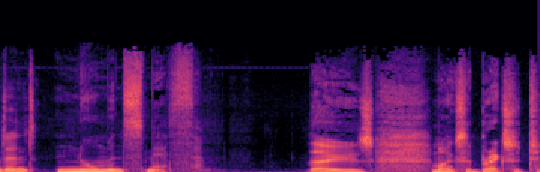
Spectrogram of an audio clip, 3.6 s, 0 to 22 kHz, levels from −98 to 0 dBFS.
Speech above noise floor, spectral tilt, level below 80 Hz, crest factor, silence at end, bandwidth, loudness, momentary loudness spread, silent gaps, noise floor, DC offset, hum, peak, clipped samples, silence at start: 43 dB; -4.5 dB/octave; -68 dBFS; 18 dB; 0 s; 16 kHz; -26 LUFS; 13 LU; none; -70 dBFS; under 0.1%; none; -10 dBFS; under 0.1%; 0 s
